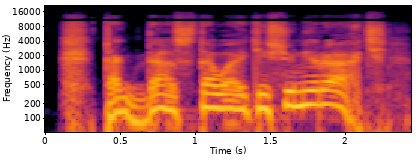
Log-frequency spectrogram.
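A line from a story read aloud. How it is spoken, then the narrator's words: Shout. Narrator (Russian): выкрикнул я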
